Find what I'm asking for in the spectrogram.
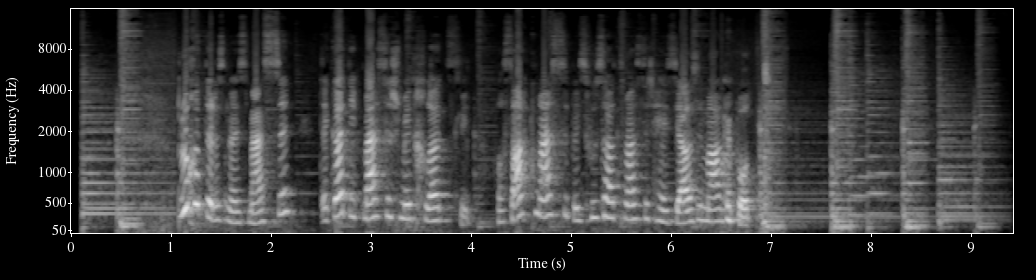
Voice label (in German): Werbejingle Messerschmiede; Kloetzli; Bolligen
